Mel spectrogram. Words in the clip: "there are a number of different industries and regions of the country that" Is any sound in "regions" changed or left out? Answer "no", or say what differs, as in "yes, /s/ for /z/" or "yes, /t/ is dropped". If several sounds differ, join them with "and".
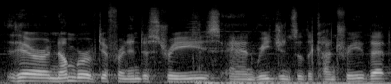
no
